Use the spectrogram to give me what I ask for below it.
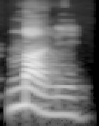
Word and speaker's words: money: For example, money. Money, you have a neutral E. This is weak, this is strong.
